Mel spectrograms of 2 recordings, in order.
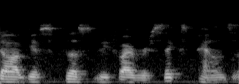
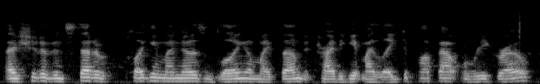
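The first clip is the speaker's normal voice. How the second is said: ordinary talk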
